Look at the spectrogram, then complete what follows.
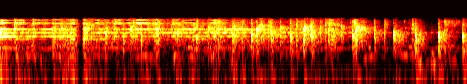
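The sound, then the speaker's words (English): A bell is rung to mark a graduation, with bright, sustained metallic tones that fade as a crowd breaks into steady applause. Voices cheer and talk underneath, and the clapping grows denser toward the end. “The bell can ring and receive your turn it up.”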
